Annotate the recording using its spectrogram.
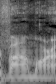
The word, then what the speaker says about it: Weimar: The Weimar Republic, or Weimar, I don't know how you pronounce it. – I'll save it. It's with the W, but I think you say it with a V.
